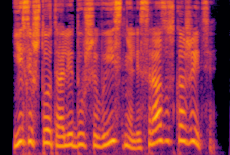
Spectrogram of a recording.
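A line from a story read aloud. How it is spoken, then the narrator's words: Exclamation. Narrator (Russian): воскликнул Федор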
